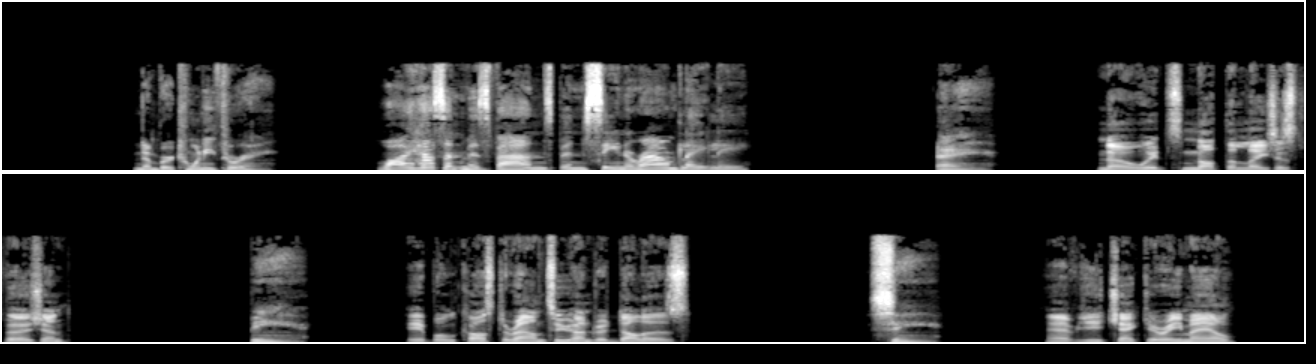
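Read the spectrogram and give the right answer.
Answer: C: Have you checked your email?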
